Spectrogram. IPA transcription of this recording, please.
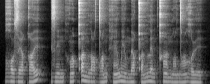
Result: ʁ o z ɛ ɪ̯ q ə ɪ̯ | z ẽ n h õ qʼ ɜ n l ɜ dˤ ɛ n h ɛ̃ w ẽ ʊ̯ m ɛ ʊ̯ qʼ ə n l ɛ n qʰ ə̃ ʊ̯ n ə̃ dˤ õ ʁ ʉ ɪ̯

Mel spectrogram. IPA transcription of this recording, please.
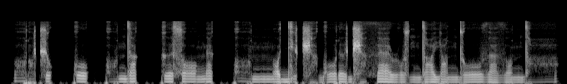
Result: ɔ̤ ɾ ɔ̤ t͡ʃ o kː o kː ɔ̤ n d a kː ɘ s ɔː ŋ æ kː ɔ̤ nː ɔ dʲ ɘ t͡ʃ a̤ ɡ oː ɾ ɘ d͡ʒ a̤ θ æ ɹ o z n d ɑ j ɑ n d oː ð a ð ɔ n d ɑ̤

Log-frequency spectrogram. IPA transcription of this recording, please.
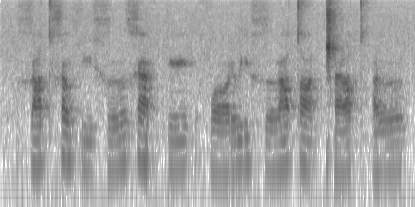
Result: x ɤ tˤ x o x i x ɤ x a f k e | f ɔ ɾ ɯ ɾʲ ɯ x ɤ o̯ tˤ a ǁ a tˤ ʔ ɤ

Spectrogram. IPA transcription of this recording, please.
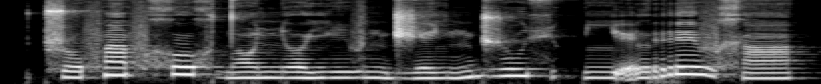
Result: ʈ͡ʂ o˩ f ã˥ f x o˥ x d ɔ̃˩ ɲ ɤ˩ j i˩ v n d͡ʒ e˩ ʎ n d͡ʒ u˥ ç | ʎ ḛ˩ l r e˥ v x ã˩

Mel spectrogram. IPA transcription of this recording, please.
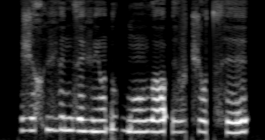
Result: ʒ ə x vʲ ṳ e̯ n z e vʲ õ ɗ ṳ ɡ͡b ũ ð ʌ ʔ e̤ v t͡ʃ o t͡sʰ e

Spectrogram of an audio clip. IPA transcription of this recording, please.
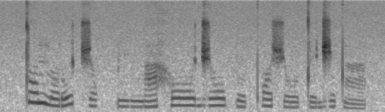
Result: t ʊ˦ n o˨ ɾ u˦ t͡ʃ ɔ˨ k͡p i˨ ŋ a˨˦ h oː˦ d͡ʒ oː˦ p ɪ˨ pʰ ɔ˦ ʃ oː˨ t ɪ˨˦ d͡ʒ ɪ˦ t ã˨

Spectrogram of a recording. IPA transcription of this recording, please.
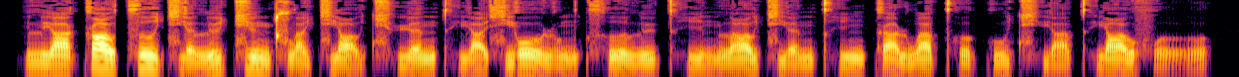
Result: l j ä˧˥ k ɑ˥˧ ʊ̯ t͡s ɹ̩˥˩ t͡ɕ j ɛ˩ l y˥ t͡ɕ y˥˩ n ʈ͡ʂ w a˩ ɪ̯ t͡ɕ j ɑ̰˨˩ ʊ̯ t͡ɕʰ ɥ ɛ˧˥ n t̪ʰ j ä̰˨˩ ɕ j o˥˩ ʊ̯ ɻ ʊ̰˨˩ ŋ t͡sʰ ɹ̩˥˩ l y˧˥ t̪ʰ ḭ˨˩ n l ɑ˥ ʊ̯ t͡ɕ j ɛ˧˥ n t̪ʰ i˥˧ ŋ k ä˥˩ ɻ w ä˥ t̪ʰ ɤ˥˩ k u˥ t͡ɕʰ j ä˧˥ t̪ʰ j ɑ˥ ʊ̯ f ɤ̰˨˩˦

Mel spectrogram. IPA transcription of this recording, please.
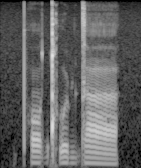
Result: pʰ ɔ ǃʼ u ɖ d a

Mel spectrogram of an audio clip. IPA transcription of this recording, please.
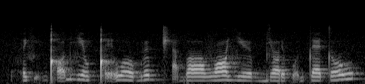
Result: h ɘ sʲ ḛ ǃʼ ɔ̰ d zʲ ɛ w ǃ ḛ w oː b ø b t͡ʃʼ a̰ b ɾ ɔː v ɔ zʲ øː b dʲ ɔ ɾ ʏ p o̰ d t ɛ t o w

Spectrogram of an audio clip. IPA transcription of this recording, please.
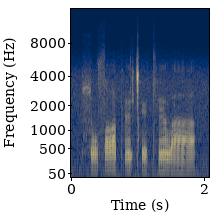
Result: ɬ u sˤ a pʼ ə̃ ǀʰ ø tʰ ɛ̃ lˠ a

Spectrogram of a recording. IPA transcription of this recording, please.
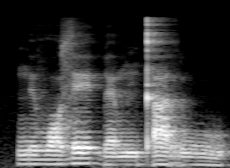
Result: ŋ ɪ˨ v ɔ˨ z eː˦ ɡ͡b ɛ˨ m ĩ˨ kʼ a˨ r uː˨

